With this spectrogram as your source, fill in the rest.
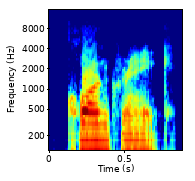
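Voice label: "corncrake", American English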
